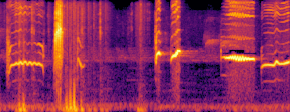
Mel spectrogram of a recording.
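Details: A Cream-vented bulbul gives lively gacor and ngeriwik song. Whistled phrases are split by a harsh rasping burst, then come short upward-flicked notes and a longer level whistle ending in a falling slur.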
